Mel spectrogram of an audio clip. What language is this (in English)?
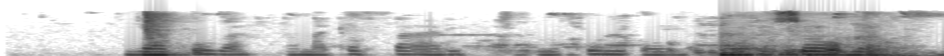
Ganda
